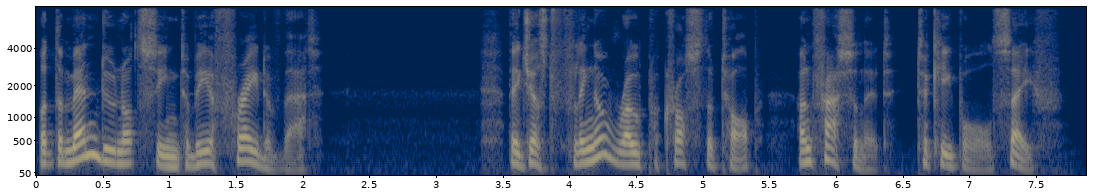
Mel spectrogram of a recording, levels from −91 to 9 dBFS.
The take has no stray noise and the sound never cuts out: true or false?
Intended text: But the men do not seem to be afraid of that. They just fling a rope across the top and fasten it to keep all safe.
true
